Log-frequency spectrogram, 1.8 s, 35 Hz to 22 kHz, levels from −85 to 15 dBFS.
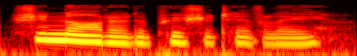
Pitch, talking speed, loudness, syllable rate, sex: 175 Hz, 100 wpm, -17 LUFS, 5.7 syllables/s, female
